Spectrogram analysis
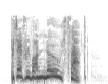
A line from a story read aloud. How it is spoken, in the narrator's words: said Hermione in a loud whisper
